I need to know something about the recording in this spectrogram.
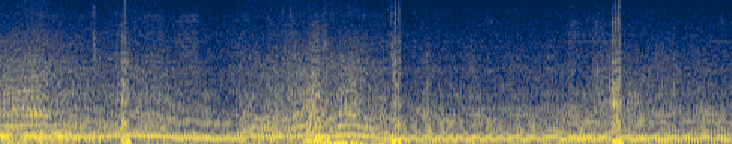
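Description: Car tyres thump over joins in the track.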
